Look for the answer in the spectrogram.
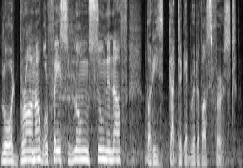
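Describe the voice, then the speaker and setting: An actor playing a stern, fierce lord of a pirate clan in a video game, speaking with declamatory authority. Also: male voice, a little high, lively intonation, unhurried, a little hiss or hum. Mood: grim, scornful. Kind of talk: video game cutscene acting.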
